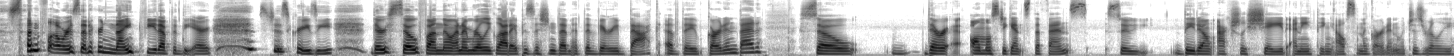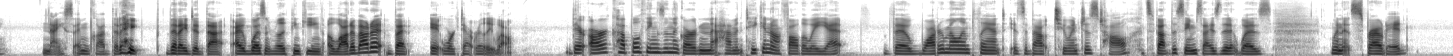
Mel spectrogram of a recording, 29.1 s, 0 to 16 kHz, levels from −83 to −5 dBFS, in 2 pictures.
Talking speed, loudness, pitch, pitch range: 225 wpm, -19 LUFS, 185 Hz, 170-210 Hz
